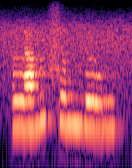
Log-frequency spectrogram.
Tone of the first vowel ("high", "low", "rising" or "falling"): rising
